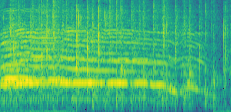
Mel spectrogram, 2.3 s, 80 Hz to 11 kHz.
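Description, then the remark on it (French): Crowd applause ringing out at 8 pm, as every evening, at the Pelleport crossroads, with many hands clapping in a dense, steady patter and a sustained, high cheer or whistle riding over it, loud for the whole stretch before easing slightly at the end. “Peut-être qu'il fantasme et qu'il imagine que ces applaudissements lui sont destinés.”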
